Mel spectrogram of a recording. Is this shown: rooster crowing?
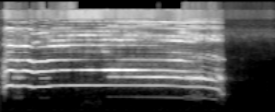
yes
